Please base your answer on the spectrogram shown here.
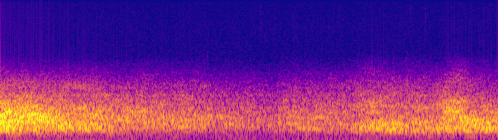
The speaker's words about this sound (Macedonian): Lift off.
